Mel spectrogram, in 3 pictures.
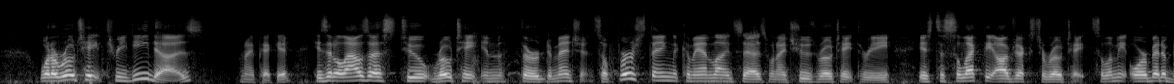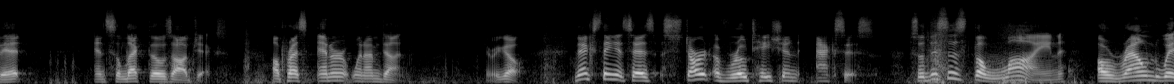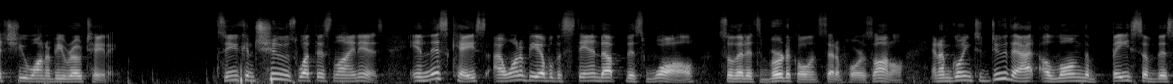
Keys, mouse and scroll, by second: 1.3 click, 2.4 click, 11.7 right click, 13.2 click, 15.7 Return, 27.8 middle click, 27.9 middle click, 29.3 right click.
